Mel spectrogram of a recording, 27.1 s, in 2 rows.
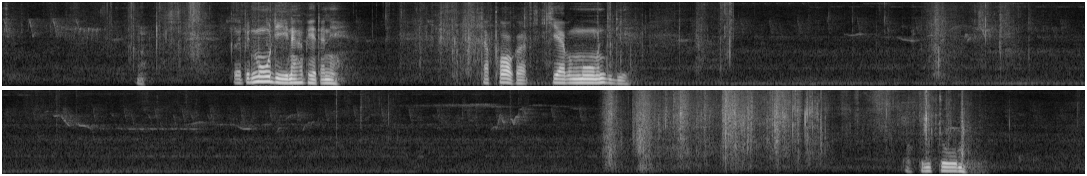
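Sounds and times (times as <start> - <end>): rustling dry leaves: 0.0 - 9.2, 10.5 - 13.0, 21.0 - 25.9.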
